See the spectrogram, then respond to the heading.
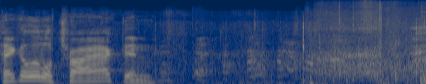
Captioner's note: laughing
